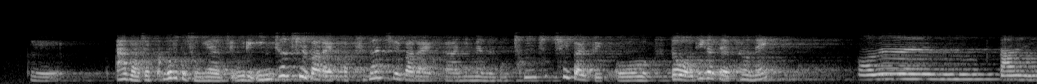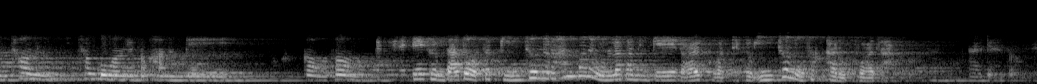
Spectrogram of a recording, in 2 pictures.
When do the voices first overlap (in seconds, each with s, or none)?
none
